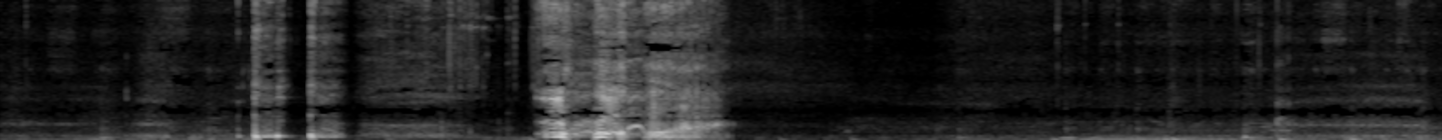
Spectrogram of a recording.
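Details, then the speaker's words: Person with a persistent phlegmy cough since a flu shot, coughing until vomiting clear fluid after only drinking: several harsh wet coughs then gagging and retching; productive cough. "It's part of all its phlegm. Damn it. This fucking cough will never go away."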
